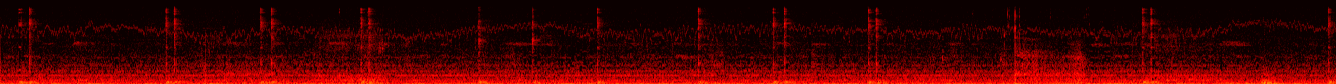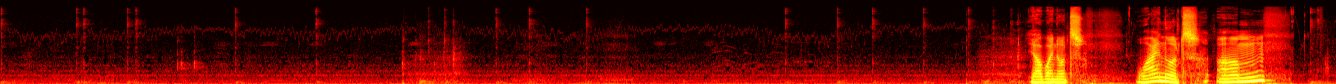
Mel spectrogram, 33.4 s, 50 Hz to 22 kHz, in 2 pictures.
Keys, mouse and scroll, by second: 0.3 click, 2.1 click, 3.3 click, 4.5 click, 6.0-7.5 middle drag, 7.5 click, 9.6 click, 10.8 click, 14.3 click, 16.6 click, 17.6 click, 18.3 click, 18.9-19.6 scroll down 1, 19.6 click, 21.4 scroll up 1, 21.7-22.1 scroll down 1, 22.1-22.9 shift+middle drag, 22.9 click, 24.0 click, 27.2 click, 28.2 click, 29.1-29.5 shift+middle drag, 29.5-30.6 scroll up 4, 33.1 click.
